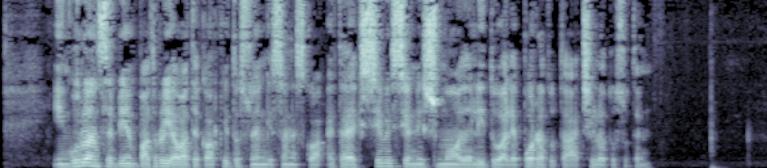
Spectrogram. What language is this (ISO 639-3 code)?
eus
